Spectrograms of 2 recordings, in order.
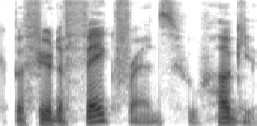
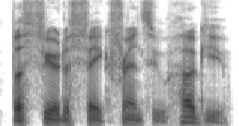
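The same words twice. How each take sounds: First: The word fake is stressed. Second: The word fake carries no special stress. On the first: "it's not wrong to put the stress on fake" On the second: "I would consider removing the stress on fake"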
